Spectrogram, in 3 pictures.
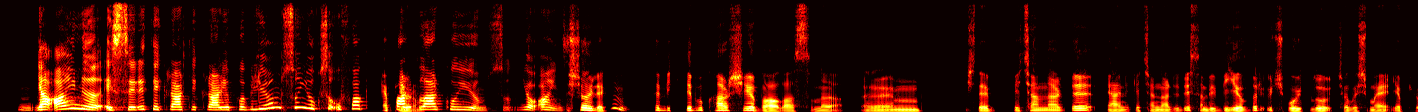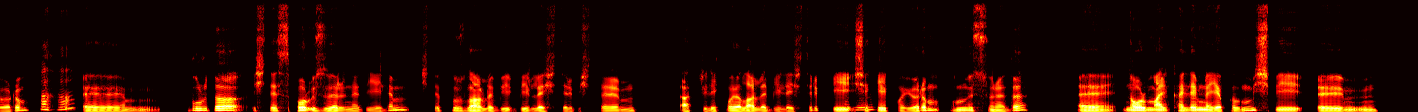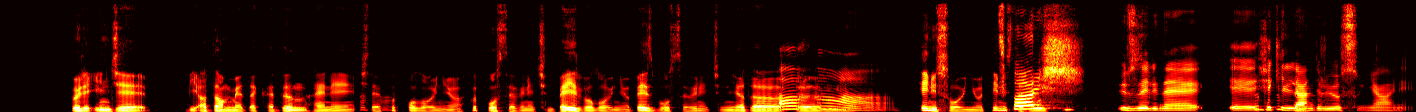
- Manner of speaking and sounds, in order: none
- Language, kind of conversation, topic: Turkish, podcast, Sanat ve para arasında nasıl denge kurarsın?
